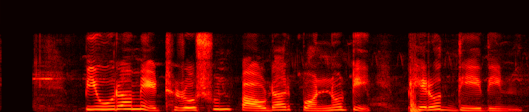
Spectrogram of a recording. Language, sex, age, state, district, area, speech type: Bengali, female, 18-30, West Bengal, Hooghly, urban, read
